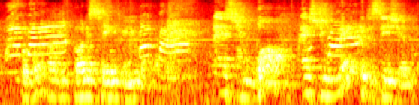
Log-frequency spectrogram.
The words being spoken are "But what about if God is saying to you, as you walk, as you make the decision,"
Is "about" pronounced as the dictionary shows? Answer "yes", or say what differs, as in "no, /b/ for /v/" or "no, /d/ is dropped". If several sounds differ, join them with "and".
no, /b/ is dropped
